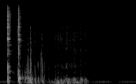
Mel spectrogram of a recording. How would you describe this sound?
Lid On Martini Shaker FF299
Twisting lid onto martini shaker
